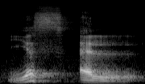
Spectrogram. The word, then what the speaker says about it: يسأل: The right way to pronounce Hamza with sukoon is to hold your breath while saying it. then suddenly release it. As in the word يسأل, يسأل. Holding the breath, then release it.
